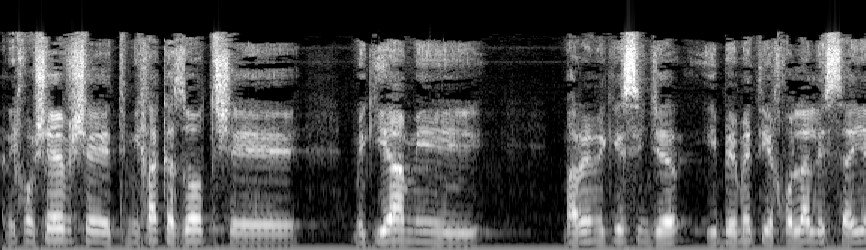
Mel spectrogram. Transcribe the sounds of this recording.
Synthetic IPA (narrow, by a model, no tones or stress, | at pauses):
ʔaniχo̞ʃe̞vʃe̞t̪miχakazo̞t̪ʃe̞ | meɡiami | maɾenikisind͡ʒeɾ | ibe̞ːme̞t̪jeχo̞lalesaje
